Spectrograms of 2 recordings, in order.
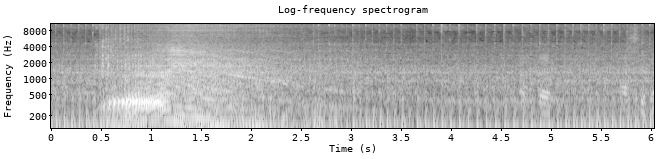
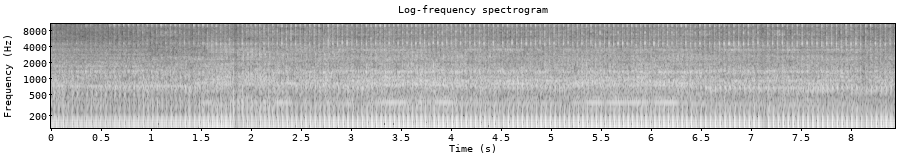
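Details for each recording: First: Sinnis SC125 single-cylinder motorcycle, cold spring day, after idle screw adjustment: brief rev blip then steady, even putter at idle with no misses; runs the best it has. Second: Sinnis SC125 motorcycle on a cold spring day after sitting, choke off: small single runs at a steady fast idle that won't drop to a lazy tickover; idle speed set too high, adjusted with a screwdriver.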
